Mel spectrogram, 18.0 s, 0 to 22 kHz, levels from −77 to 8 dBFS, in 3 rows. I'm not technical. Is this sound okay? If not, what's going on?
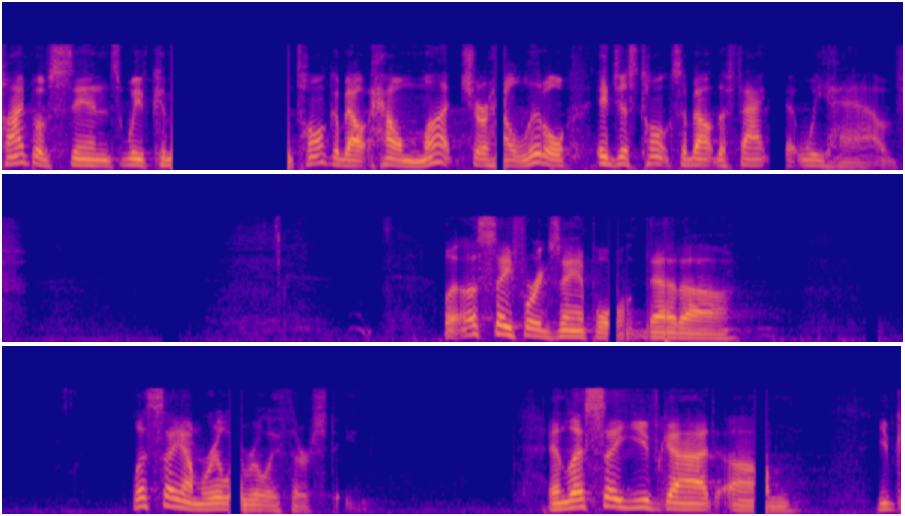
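No. This speech call has packet loss on an ADPCM call: chunks of the signal went missing in transit and were replaced by silence. The worst gap comes right after "of sins we've", from 1.14 to 1.95 s. Shorter holes follow at 3.30, 5.12, 7.09, 10.06 to 10.36 (several small breaks), 11.78, 13.54 and 17.04 s. Unlike an ordinary dropout, the speech doesn't come back cleanly. The receiving end has lost track of the sender, so it returns with a click, a jump in loudness or a brief roughness before settling.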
